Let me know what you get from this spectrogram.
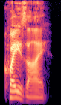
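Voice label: "quasi", British English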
